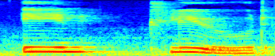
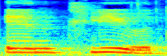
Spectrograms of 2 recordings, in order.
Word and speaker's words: include: the word include include this word is not pronounced include as we've been doing before it's actually include though the sound is it include um to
